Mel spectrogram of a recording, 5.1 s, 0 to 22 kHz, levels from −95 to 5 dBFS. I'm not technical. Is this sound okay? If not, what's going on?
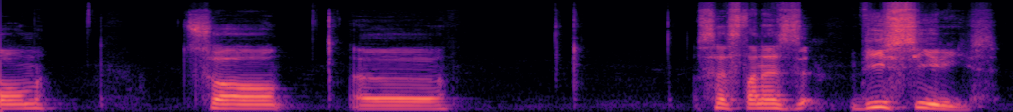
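Yes, nothing technically wrong can be heard anywhere in this speech recording.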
